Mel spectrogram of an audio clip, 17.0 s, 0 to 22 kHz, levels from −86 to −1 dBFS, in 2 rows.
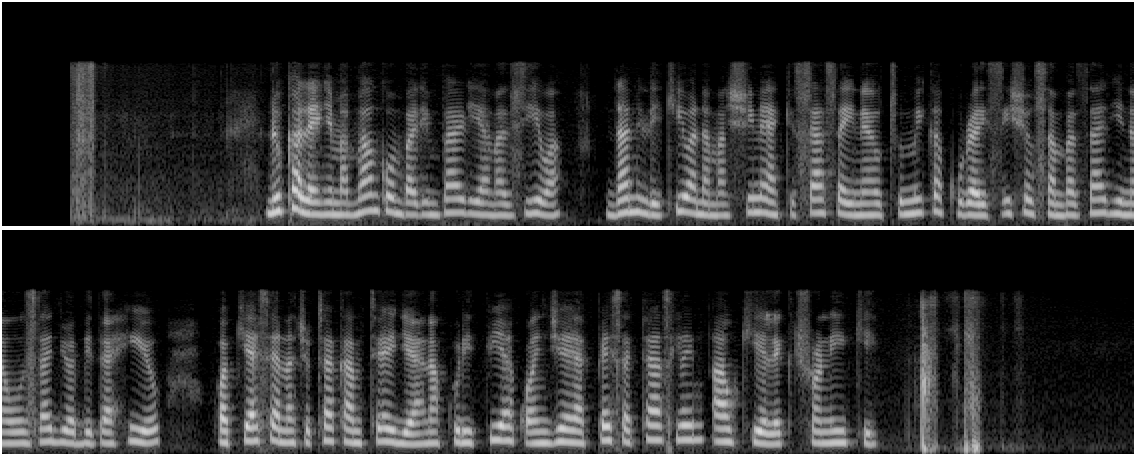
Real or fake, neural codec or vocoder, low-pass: fake; codec, 16 kHz, 0.8 kbps, ZipCodec; 7.2 kHz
